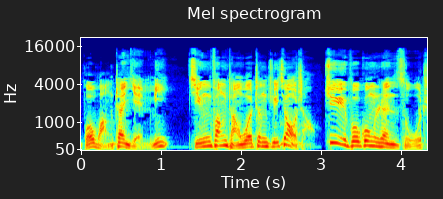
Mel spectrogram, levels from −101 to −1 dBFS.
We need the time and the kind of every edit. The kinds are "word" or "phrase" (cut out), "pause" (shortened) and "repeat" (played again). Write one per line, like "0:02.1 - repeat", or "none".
0:03.0 - pause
